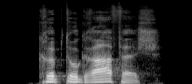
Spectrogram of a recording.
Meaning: cryptographic
- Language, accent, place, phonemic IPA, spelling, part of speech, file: German, Germany, Berlin, /kʁʏptoˈɡʁaːfɪʃ/, kryptographisch, adjective, De-kryptographisch.ogg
